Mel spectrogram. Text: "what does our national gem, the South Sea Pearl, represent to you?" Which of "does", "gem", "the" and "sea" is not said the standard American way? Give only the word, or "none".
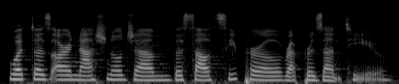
none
